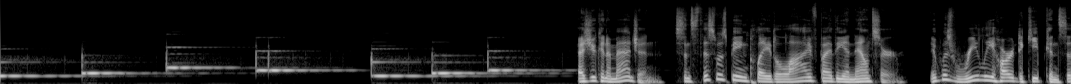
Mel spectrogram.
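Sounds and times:
hand chimes playing a slow melodic sequence: 0:00.0 - 0:05.8
speech: 0:05.8 - 0:10.7.

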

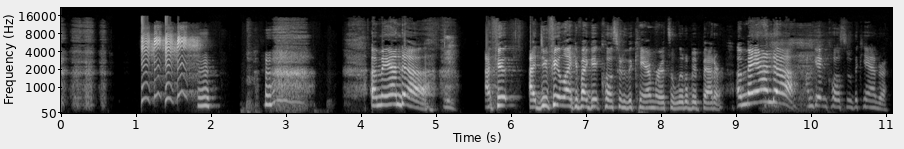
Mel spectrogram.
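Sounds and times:
squeaky donut toy squeaking: 0:01.0 - 0:02.0
speech: 0:01.8 - 0:03.2, 0:04.2 - 0:11.0.

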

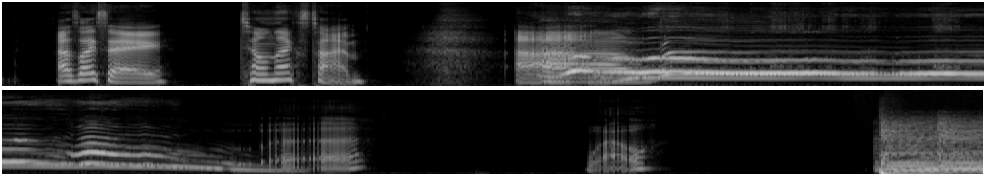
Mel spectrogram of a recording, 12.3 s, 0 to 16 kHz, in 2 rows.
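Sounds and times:
speech: 0:00.4 - 0:04.3, 0:07.9 - 0:08.4, 0:09.8 - 0:10.3
long loud howl: 0:03.4 - 0:08.0.

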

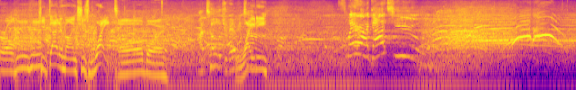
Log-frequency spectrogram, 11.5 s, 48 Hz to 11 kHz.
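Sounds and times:
loud crowd cheering and whooping: 0:00.0 - 0:11.5
speech: 0:01.1 - 0:05.6, 0:07.4 - 0:09.0.

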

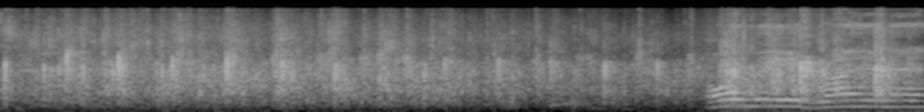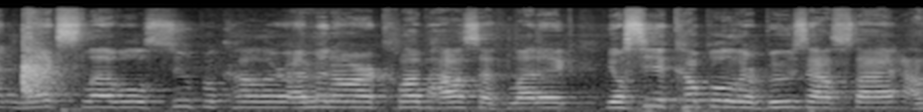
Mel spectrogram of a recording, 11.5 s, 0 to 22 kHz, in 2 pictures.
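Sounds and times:
crowd clapping: 0:00.0 - 0:06.2
speech: 0:04.4 - 0:11.5.

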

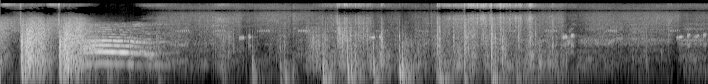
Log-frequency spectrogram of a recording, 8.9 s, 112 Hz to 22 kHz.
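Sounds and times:
gunshots in a frontier shootout: 0:00.0 - 0:01.2
person speaking: 0:01.0 - 0:02.4.

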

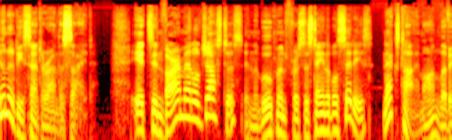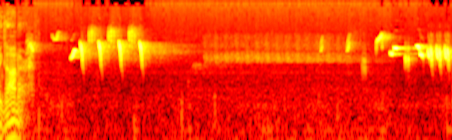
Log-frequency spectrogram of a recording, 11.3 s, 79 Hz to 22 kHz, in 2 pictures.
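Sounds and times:
speech: 0:00.0 - 0:06.2
nightingale singing in a forest: 0:04.7 - 0:11.2.

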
